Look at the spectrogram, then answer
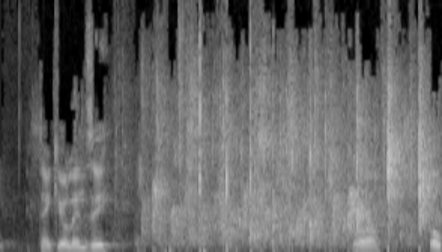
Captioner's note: applause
